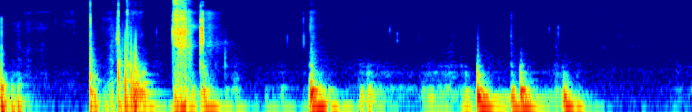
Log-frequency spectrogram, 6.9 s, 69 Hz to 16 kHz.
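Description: A 500 mL can of Birra Moretti beer opened: a sharp click about a second in, then a short loud fizzing hiss. It is followed by a run of irregular knocks and thumps as the phone filming falls over on the wooden picnic table and is handled.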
